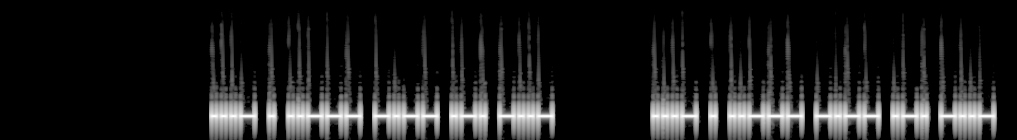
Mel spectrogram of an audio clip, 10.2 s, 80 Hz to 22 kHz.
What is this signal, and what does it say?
Morse code, heard as a keyed tone, about 25 wpm, 700 Hz. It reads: VE2YRX VE2YRX
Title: DXCC-100 Call Signs - 6 Characters - Repeated 3x - 25wpm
